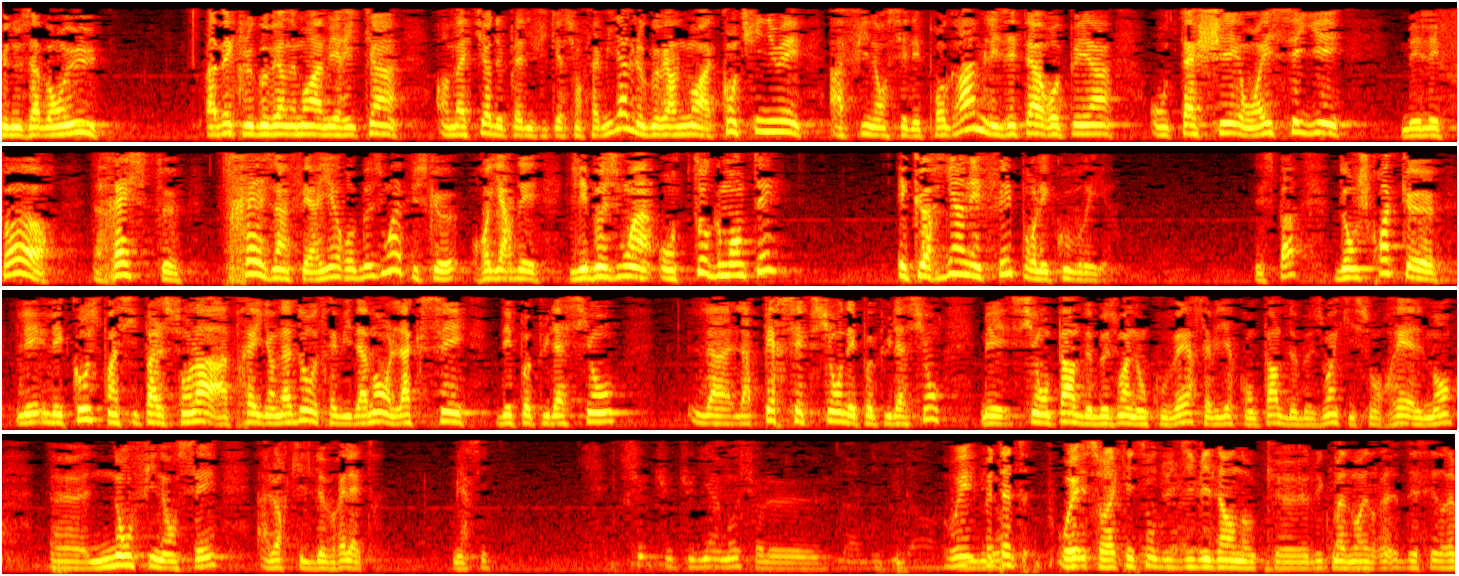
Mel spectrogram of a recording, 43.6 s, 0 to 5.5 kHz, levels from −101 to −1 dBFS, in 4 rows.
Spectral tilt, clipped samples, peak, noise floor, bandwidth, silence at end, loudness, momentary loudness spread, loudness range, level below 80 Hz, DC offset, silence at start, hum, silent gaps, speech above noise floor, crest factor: -8 dB/octave; under 0.1%; -4 dBFS; -56 dBFS; 5 kHz; 0 s; -24 LUFS; 14 LU; 7 LU; -66 dBFS; under 0.1%; 0 s; none; none; 32 dB; 20 dB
